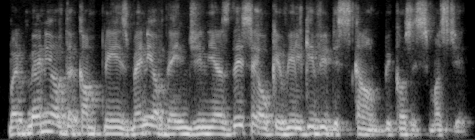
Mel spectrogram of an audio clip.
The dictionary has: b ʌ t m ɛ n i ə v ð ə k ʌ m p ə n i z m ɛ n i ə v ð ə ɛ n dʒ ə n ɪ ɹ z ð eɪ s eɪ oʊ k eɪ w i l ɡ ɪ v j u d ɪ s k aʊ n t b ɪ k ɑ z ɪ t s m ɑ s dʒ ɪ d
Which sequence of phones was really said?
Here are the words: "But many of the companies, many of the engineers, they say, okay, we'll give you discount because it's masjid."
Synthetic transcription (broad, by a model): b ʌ t m ɛ n i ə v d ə k ʌ m p ə n i z m ɛ n i ə v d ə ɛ n dʒ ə n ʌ ɹ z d eɪ s eɪ oʊ k eɪ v i l ɡ ɪ v j u d ɪ s k aʊ n t b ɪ k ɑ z ɪ t s m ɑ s dʒ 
